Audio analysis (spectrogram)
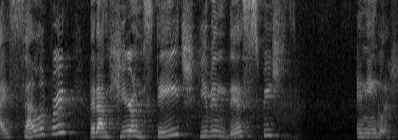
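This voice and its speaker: A woman's high voice with a Spanish accent, very slow in pace, lively in intonation, with audible room echo. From Mexico, Jalisco. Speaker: Spanish teacher, student storyteller. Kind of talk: personal storytelling speech. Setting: stage with audience.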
